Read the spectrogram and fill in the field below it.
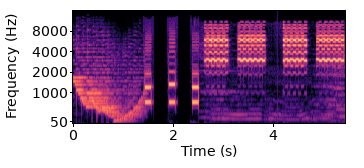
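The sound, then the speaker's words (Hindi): A phone's electronic ringtone plays alone as a call is placed to the head of a self-help group (SHG): a descending melodic sweep, three short chirping beeps, then repeated bursts of bright trilling rings with brief gaps, clear. “सुनते हैं नीलिमा SHG यानी स्वयं सहायता समूह की प्रमुख से फोन पर क्या बात कर रही है।”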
